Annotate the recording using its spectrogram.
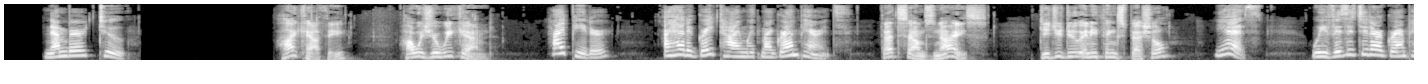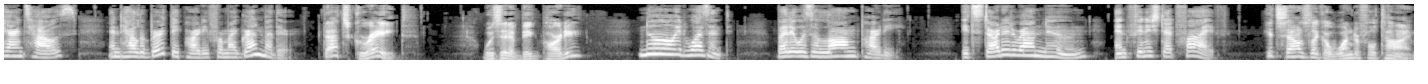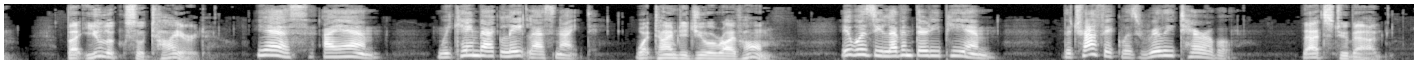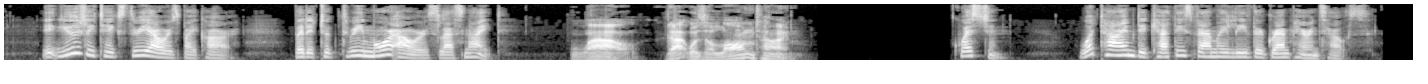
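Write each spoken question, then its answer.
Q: What time did Kathy's family leave their grandparents' house?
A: At 5:30 p.m.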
